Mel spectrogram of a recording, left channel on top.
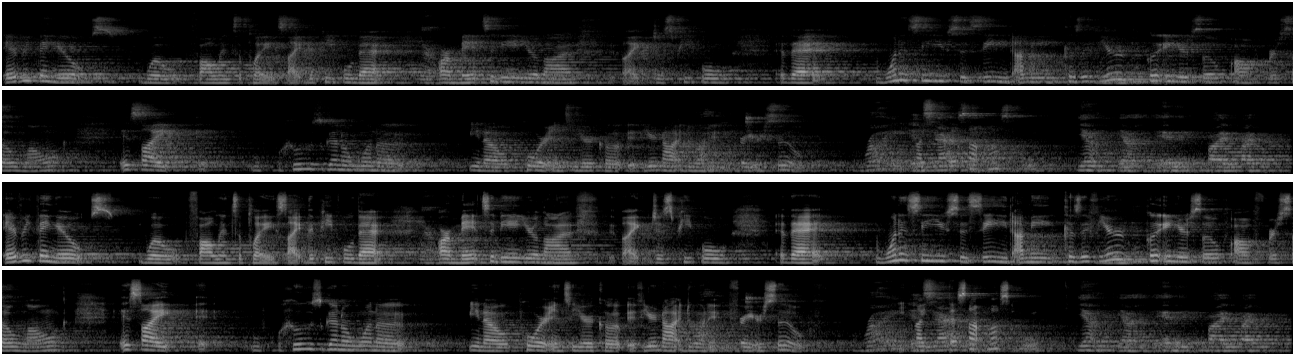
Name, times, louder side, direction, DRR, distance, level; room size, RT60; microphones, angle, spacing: voice 1, 0.0-8.2 8.7-15.0 15.4-17.0 17.6-21.1 22.0-23.3, right 5 dB, 75° right, 10 dB, 0.6 m, -35 dB
voice 2, 10.9-11.4 19.7-20.3 21.4-22.8 23.6-25.6, equal, 5° right, -4 dB, 2.8 m, -40 dB
20.5 x 7.2 x 7.6 m, 2.9 s
head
